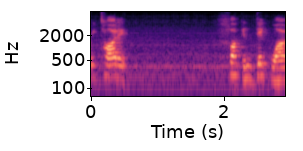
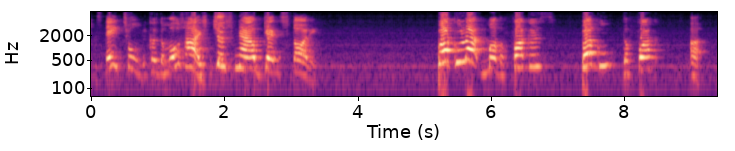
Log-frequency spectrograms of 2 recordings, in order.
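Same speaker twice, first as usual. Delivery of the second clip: much higher, much louder hype shout; fired-up yell; 8 semitones higher, 12 dB louder than usual. Real, not acted. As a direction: roar the warning like a battle cry. Hyping the audience, threatening.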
